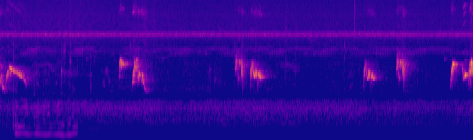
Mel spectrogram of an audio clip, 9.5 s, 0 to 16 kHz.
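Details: Fighting song of a caged Red-whiskered bulbul decoy used to lure wild birds, two decoys set, 2 April 2019; brief bright warbling phrases repeated every two seconds or so, with a low voice at the start and constant background hiss.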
